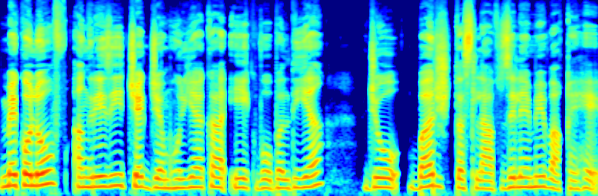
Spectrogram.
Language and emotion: Urdu, neutral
